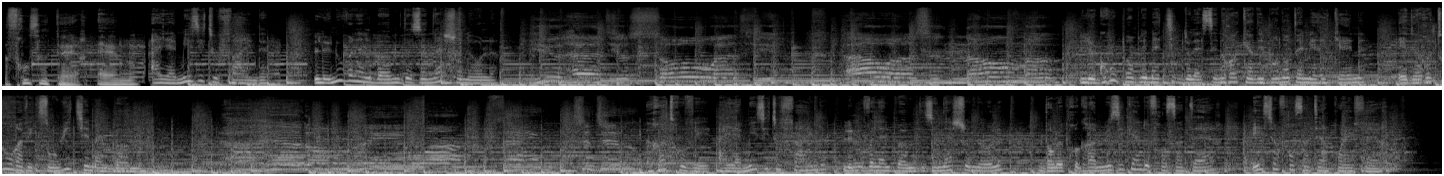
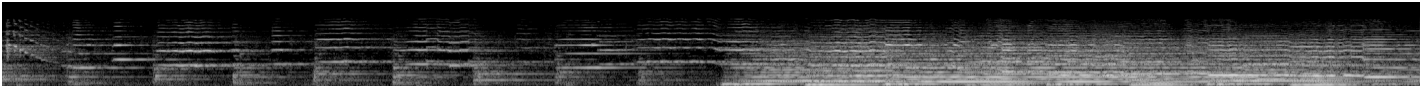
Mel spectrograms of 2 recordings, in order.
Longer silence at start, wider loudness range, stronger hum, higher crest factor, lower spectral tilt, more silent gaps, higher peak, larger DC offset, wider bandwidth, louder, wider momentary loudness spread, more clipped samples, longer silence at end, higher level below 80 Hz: about the same, 0.05 s vs 0 s; second, 2 LU vs 11 LU; neither; about the same, 16 dB vs 16 dB; about the same, -5 dB/octave vs -6 dB/octave; neither; second, -12 dBFS vs -4 dBFS; neither; first, 17 kHz vs 10 kHz; second, -28 LUFS vs -19 LUFS; second, 4 LU vs 16 LU; neither; first, 0.3 s vs 0 s; about the same, -32 dBFS vs -34 dBFS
